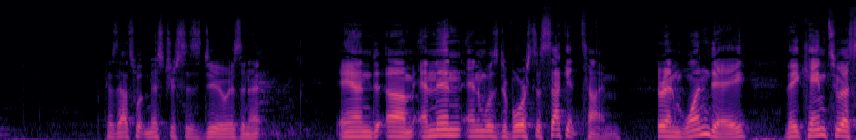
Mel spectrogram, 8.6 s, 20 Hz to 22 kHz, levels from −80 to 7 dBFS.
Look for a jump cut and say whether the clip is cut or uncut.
cut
